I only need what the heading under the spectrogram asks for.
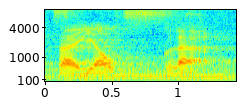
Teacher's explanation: Kalau bacanya saya jadi ya-nya ikut tebal. Jadi tetap posisinya ya-nya itu tipis, so-nya yang tebal.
